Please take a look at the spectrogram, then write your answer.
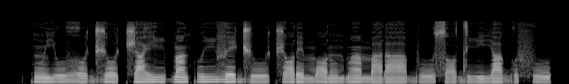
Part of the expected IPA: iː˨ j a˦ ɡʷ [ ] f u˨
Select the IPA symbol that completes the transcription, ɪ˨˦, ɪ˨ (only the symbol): ɪ˨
